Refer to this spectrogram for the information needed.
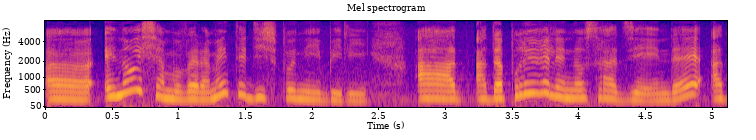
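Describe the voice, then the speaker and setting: Speech unfolds at a moderate pace, and the sound is dry and close, with no echo. Its pitch swings very widely. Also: woman. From Belgium, Brussels. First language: French (speaking Italian). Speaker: business owner. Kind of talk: interview. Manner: halting.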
